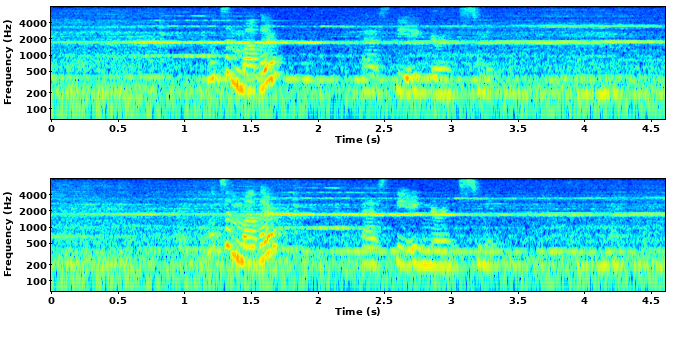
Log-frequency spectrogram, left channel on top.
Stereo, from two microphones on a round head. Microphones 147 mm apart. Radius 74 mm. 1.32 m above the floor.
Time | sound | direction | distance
1.2 | a woman speaking | 40° right (ahead or behind) | 2 m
